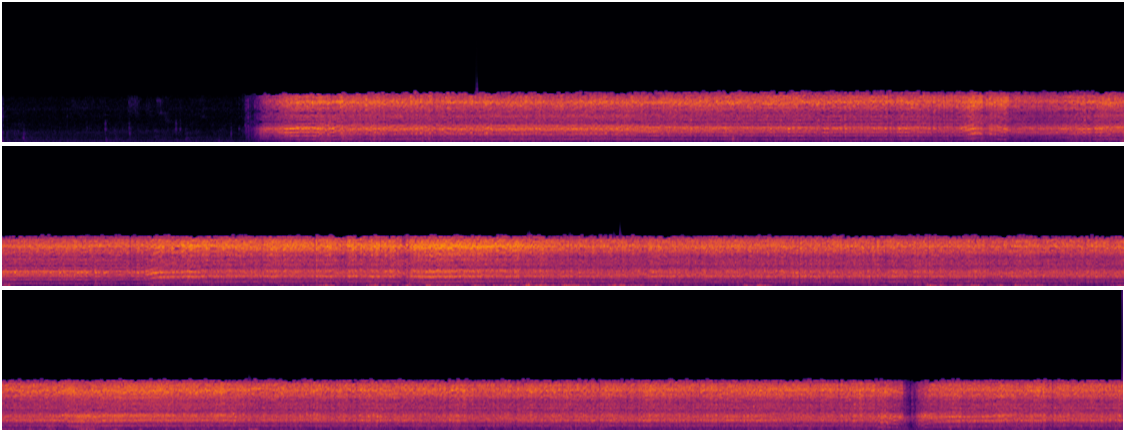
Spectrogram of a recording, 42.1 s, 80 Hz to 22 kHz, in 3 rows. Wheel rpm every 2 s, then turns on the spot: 0, 30, 150, 160, 160, 160, 150, 170, 220, 230, 230, 230, 230, 230, 230, 230, 230, 230, 240, 160, 210.
none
